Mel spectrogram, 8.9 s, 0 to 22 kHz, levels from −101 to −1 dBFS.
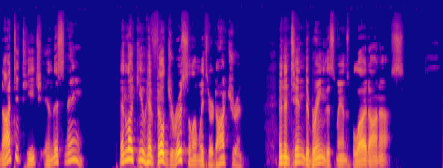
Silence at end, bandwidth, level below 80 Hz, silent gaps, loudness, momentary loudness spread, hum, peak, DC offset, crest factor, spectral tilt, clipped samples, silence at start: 0.85 s; 13.5 kHz; -50 dBFS; 1.83-2.20 s, 5.04-5.09 s; -22 LUFS; 15 LU; none; -4 dBFS; under 0.1%; 18 dB; -6.5 dB/octave; under 0.1%; 0 s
